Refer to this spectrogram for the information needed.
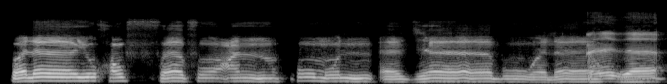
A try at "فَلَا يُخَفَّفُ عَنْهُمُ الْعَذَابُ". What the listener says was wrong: Azabu. Azabu. Jangan ditekan. Enggak. Mengalir aja. Azabu.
